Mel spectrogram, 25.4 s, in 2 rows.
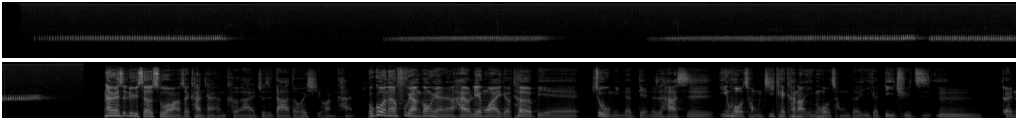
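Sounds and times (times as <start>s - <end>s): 
frog calling with a barking-like croak from mud: 0.0s - 13.7s
speech: 14.0s - 25.3s.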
